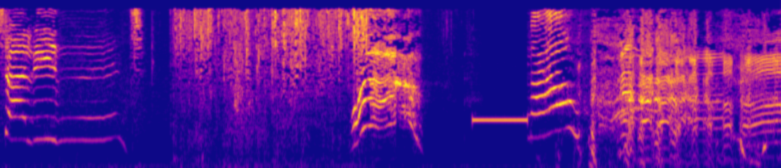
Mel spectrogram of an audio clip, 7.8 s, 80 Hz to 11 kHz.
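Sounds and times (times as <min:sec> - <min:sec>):
two-year-old girl shrieking and squealing as she gets hit with ice water: 0:03.5 - 0:04.3
two-year-old girl swearing: 0:03.5 - 0:04.3, 0:05.3 - 0:05.9
short steady censor beep over swearing: 0:04.7 - 0:05.4
laughter: 0:05.8 - 0:07.8.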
